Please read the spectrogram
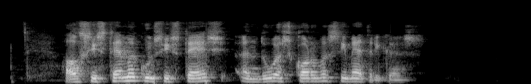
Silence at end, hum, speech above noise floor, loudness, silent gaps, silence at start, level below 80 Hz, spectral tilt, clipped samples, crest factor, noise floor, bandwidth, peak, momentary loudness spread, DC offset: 1.15 s; none; 63 dB; -17 LUFS; none; 0.65 s; -54 dBFS; -5 dB/octave; under 0.1%; 18 dB; -80 dBFS; 8 kHz; -2 dBFS; 13 LU; under 0.1%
